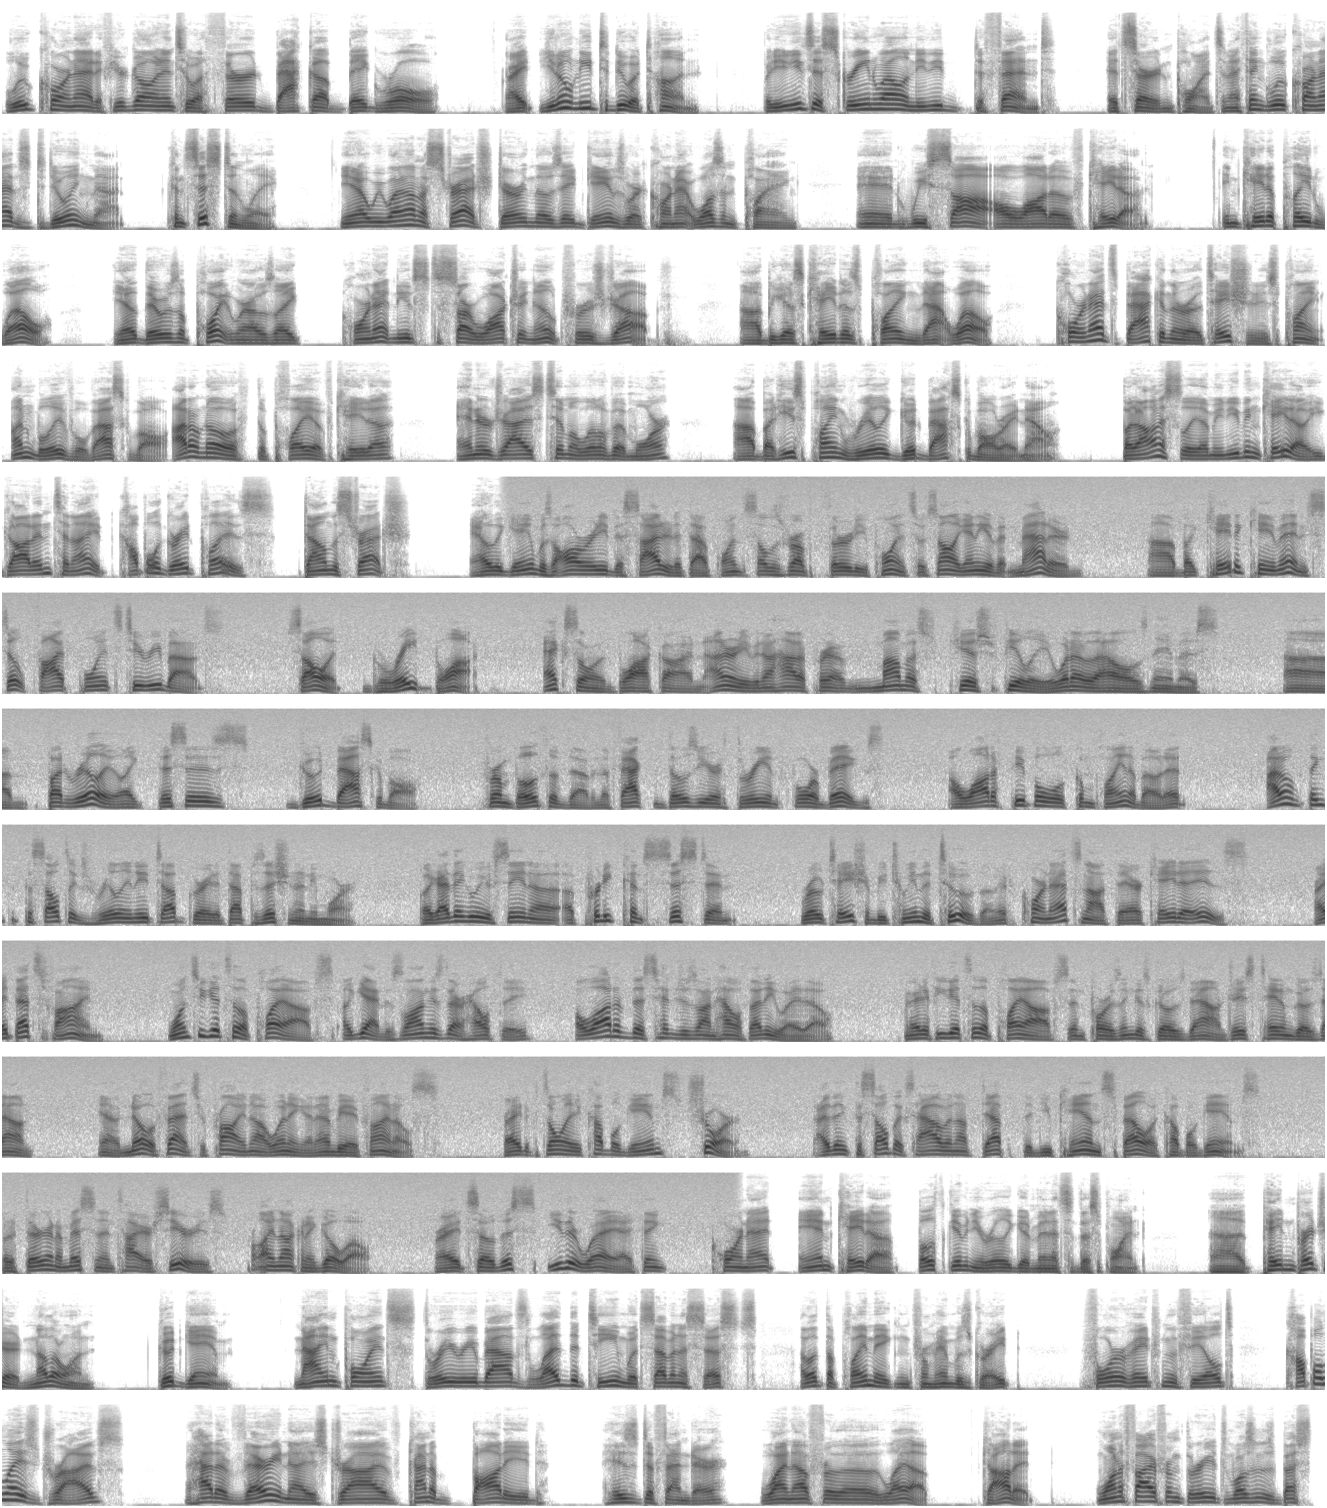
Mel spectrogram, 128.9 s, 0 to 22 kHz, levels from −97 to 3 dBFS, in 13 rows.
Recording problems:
hiss; noticeable; from 43 s to 1:45; 15 dB below the speech

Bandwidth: 14.5 kHz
